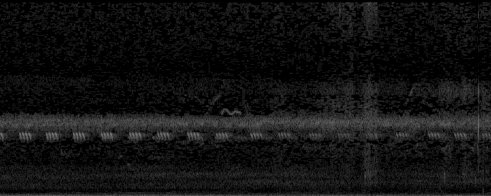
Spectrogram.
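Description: An insect, cricket-like, chirping in an even high-pitched pulse, about four chirps a second, over a steady high ring.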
